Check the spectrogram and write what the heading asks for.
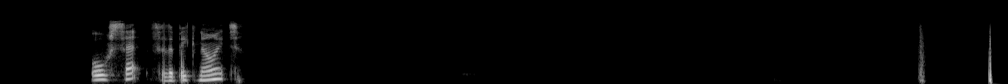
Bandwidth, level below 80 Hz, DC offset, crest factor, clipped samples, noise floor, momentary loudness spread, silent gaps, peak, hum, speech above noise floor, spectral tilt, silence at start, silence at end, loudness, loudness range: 8 kHz; -62 dBFS; under 0.1%; 24 dB; under 0.1%; -86 dBFS; 11 LU; none; -4 dBFS; none; 66 dB; -4.5 dB/octave; 0.9 s; 0.15 s; -21 LUFS; 14 LU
